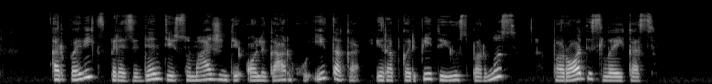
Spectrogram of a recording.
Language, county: Lithuanian, Klaipėda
